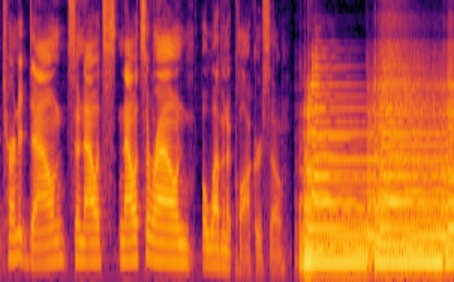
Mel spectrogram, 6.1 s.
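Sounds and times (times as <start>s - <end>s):
speech: 0.1s - 4.2s
electric guitar chords through a slightly buzzy pedal: 4.0s - 6.0s.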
